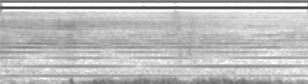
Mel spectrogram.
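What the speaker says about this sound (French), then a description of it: "quelle joie de voir l'avion voler" A model airplane on its first flight after being built, giving a steady, fairly quiet engine drone with a thin whining tone that holds for the whole moment.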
